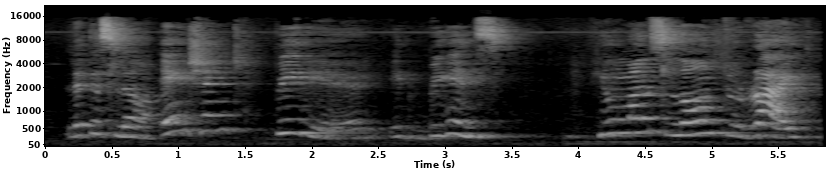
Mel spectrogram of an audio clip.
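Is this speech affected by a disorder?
No.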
